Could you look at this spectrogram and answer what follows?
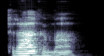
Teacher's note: So there we have the G from the throat, like in εγώ.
